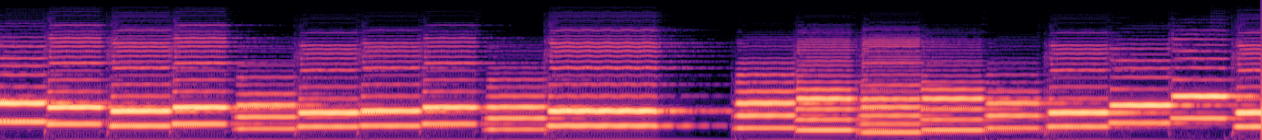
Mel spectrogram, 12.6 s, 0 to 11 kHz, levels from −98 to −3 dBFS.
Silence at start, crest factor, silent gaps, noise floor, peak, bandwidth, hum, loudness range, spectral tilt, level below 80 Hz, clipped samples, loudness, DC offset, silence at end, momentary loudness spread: 0 s; 10 dB; none; -37 dBFS; -4 dBFS; 6.2 kHz; none; 4 LU; -7 dB/octave; -70 dBFS; under 0.1%; -15 LUFS; 0.1%; 0 s; 8 LU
